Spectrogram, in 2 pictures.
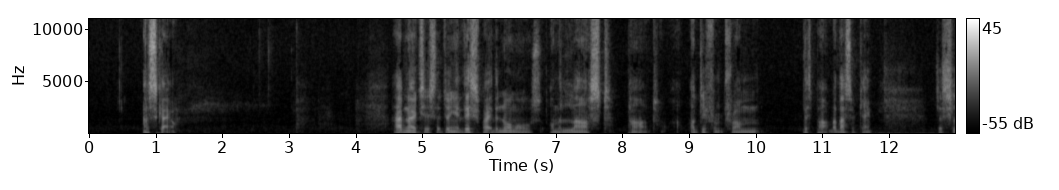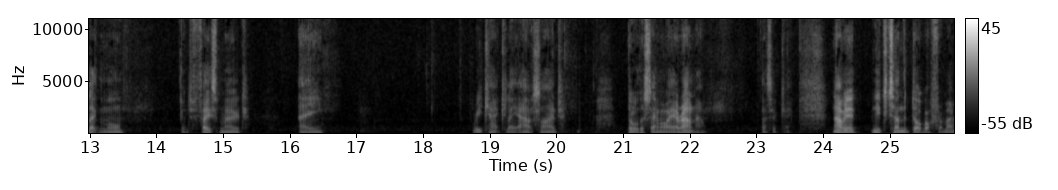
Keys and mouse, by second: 14.5 3, 16.1 a, 18.5 alt+n, 20.3 click, 21.4 click, 21.9 middle click, 22.3-23.4 drag.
